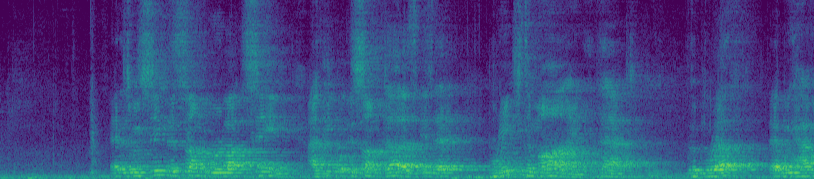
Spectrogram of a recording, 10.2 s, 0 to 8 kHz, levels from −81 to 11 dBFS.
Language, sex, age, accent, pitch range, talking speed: English, male, 40-59, American, 125-150 Hz, 170 wpm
